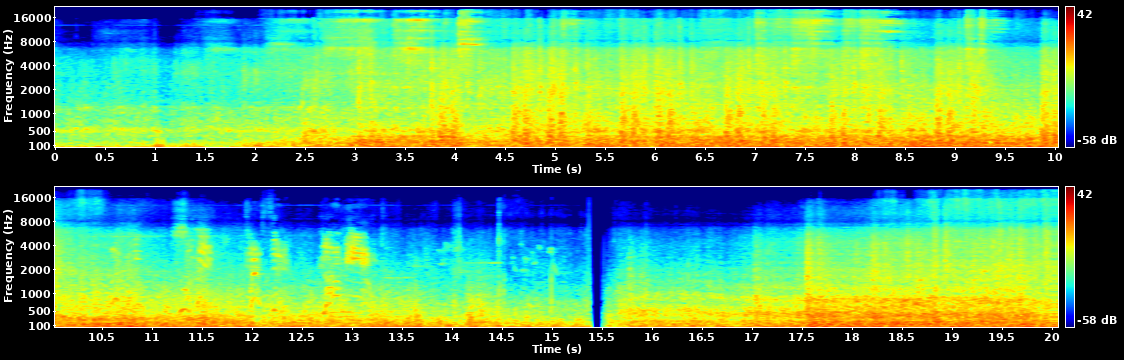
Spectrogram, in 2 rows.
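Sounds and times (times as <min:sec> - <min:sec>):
electric train passing close by: 0:00.0 - 0:14.3, 0:15.6 - 0:20.0
train wheels clattering over rail joints: 0:01.0 - 0:10.6, 0:17.0 - 0:20.0.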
